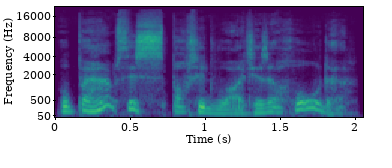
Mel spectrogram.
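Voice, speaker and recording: A man's voice: a little high, sing-song, fairly quick, breathy edge, no echo, clean studio sound, full character voice. A male actor playing a courteous, erudite and melancholy ancient vampire in a video game, speaking formally and eloquently with a wry, philosophical turn. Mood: gently wry. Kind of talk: video game character dialogue.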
